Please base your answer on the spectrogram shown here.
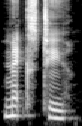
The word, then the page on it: next to: British English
